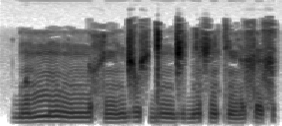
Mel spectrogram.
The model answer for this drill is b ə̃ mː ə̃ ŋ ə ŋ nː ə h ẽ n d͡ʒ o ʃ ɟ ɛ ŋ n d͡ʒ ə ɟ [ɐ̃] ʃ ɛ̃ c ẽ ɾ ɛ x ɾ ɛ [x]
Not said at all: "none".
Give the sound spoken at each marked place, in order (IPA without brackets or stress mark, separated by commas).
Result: ə̃, x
